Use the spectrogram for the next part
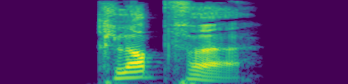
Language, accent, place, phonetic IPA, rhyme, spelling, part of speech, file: German, Germany, Berlin, [ˈklɔp͡fə], -ɔp͡fə, klopfe, verb, De-klopfe.ogg
- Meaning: inflection of klopfen: 1. first-person singular present 2. first/third-person singular subjunctive I 3. singular imperative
